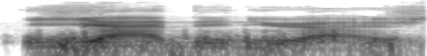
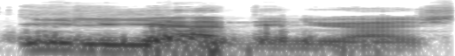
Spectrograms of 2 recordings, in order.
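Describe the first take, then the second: First: The opening il is dropped entirely. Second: The opening il is pronounced in full. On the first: The speaker calls it right. "donc le il n'apparaît pas" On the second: The speaker calls it wrong. "ce n'est pas il y a des nuages"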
